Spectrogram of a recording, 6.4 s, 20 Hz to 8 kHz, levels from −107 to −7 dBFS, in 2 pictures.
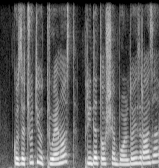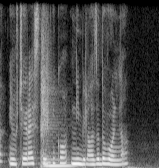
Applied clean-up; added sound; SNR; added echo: none; Guitar; 12 dB; none.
